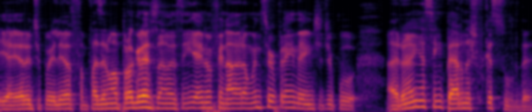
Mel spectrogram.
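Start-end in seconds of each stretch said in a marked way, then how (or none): 4.8-6.7 put-on European Portuguese accent, Portugal Portuguese. Retelling how a father tells a spider joke: imitating a portuguese accent. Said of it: "ele faz um sotaque".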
